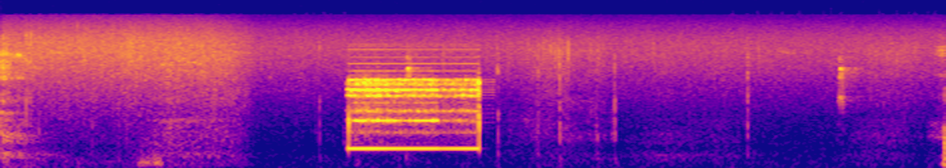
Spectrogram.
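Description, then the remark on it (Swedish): A single loud, steady telephone ringback tone lasts about a second, heard while a caller out hiking, just arrived at Siggeforasjön, waits for a friend to answer, with quiet rustling and faint handling noises before and after. “jag får ringa Emil faktiskt och höra hur”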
